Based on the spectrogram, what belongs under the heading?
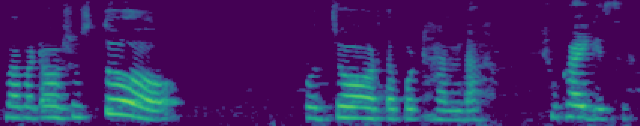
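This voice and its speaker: A mother, hoarse from a cold, chatting in a home vlog and coaxing her toddler in a sing-song way. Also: sits high, steady tone, unhurried, slight background noise, low-quality recording. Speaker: mother filming her child. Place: indoors at home.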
